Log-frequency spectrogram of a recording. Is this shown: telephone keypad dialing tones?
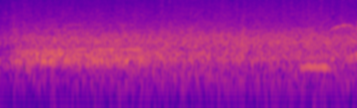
no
